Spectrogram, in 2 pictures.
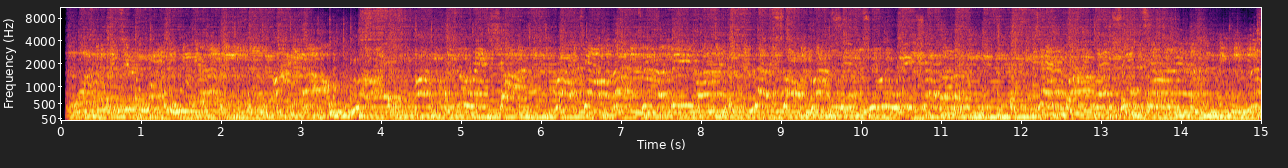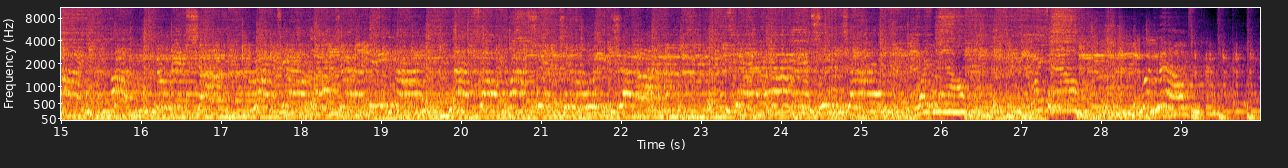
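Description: A live rock band plays loudly, with electric guitar, drums and a singer's voice, heard from within the audience. The band drops out for brief breaks about three and fourteen seconds in, and thins out near the end.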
